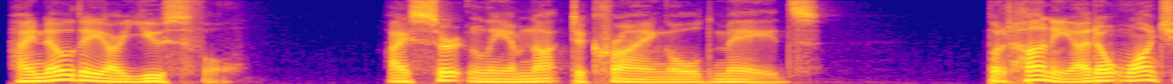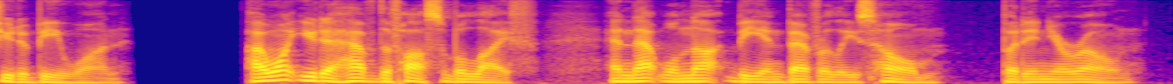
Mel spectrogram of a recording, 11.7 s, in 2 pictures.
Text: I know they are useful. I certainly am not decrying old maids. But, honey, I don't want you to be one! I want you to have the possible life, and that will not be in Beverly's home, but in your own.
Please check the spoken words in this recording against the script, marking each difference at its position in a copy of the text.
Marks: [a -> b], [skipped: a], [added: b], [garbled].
I know they are useful. I certainly am not decrying old maids. But, honey, I don't want you to be one! I want you to have the possible life, and that will not be in Beverly's home, but in your own.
